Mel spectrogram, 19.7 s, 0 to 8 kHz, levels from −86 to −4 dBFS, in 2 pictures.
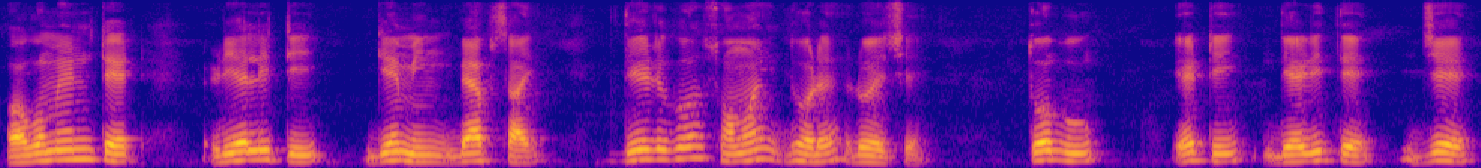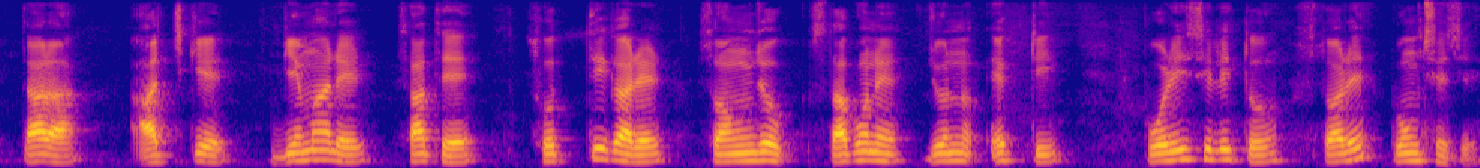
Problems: none marked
